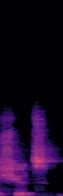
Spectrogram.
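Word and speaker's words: Chouffe: the and the cor the correct pronunciation of this is to shoots I know that um that that word causes uh for for me it used to cause but it's called the shutes and um they're based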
